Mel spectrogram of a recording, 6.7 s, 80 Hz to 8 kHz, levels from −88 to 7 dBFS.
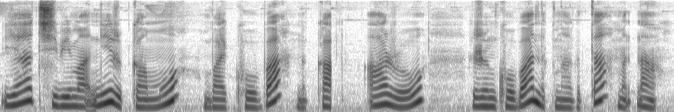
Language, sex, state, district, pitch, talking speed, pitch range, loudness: Garo, female, Meghalaya, South Garo Hills, 205 Hz, 100 wpm, 175-275 Hz, -21 LUFS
